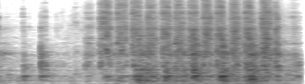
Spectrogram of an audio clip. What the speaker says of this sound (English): Can you maybe use the file or something to square it in?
